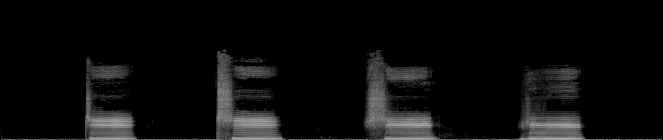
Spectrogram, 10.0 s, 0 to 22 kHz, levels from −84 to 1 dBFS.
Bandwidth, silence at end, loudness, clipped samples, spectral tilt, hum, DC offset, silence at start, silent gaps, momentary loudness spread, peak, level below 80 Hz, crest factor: 14.5 kHz; 0 s; -30 LUFS; under 0.1%; -1 dB/octave; none; under 0.1%; 0 s; none; 14 LU; -16 dBFS; -52 dBFS; 18 dB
